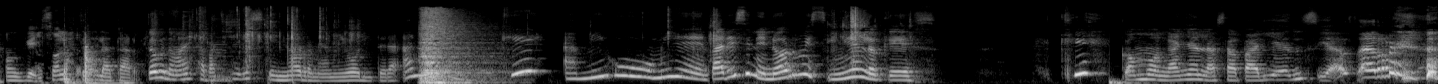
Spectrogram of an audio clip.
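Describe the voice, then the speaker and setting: Faint music sits behind a woman speaking at a high pitch. She goes at a fairly slow pace with very wide pitch swings. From Argentina. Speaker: vlogger. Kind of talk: casual vlog. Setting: in a car. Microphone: phone near.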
